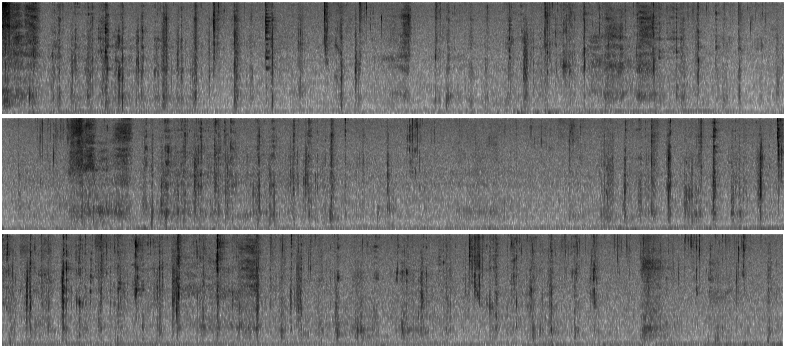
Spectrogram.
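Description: Close-miked chewing of rice and goat satay, full of small sharp mouth clicks, with louder bites now and then.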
